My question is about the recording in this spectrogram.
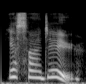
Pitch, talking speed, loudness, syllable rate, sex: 295 Hz, 210 wpm, -15 LUFS, 4.2 syllables/s, female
